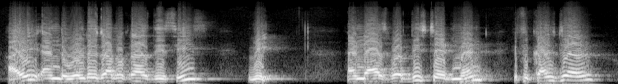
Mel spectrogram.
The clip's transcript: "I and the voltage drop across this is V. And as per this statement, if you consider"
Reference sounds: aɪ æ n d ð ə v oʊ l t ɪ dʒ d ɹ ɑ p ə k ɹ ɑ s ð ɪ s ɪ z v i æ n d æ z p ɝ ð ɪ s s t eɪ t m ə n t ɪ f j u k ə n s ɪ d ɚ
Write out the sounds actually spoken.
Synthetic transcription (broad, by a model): aɪ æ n d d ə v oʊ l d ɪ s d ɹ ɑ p ə k ɹ ɑ s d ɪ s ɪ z v i æ n d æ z f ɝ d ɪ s s t eɪ t m ə n t ɪ f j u k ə n s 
